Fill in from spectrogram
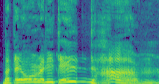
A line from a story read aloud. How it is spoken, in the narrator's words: roared the man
